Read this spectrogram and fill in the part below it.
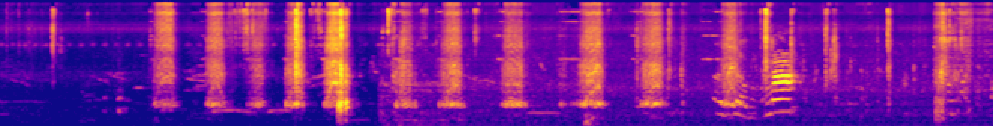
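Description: Protruding screw heads on a wooden boat being built are sanded by hand, giving a run of about a dozen short, rhythmic rasping strokes up close. A faint bird-like chirp sounds near the middle.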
